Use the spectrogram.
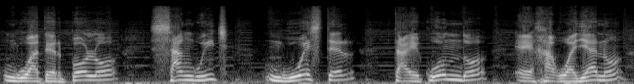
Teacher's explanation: Que no formaba parte, hay que acordarse de esto, que no formaba parte del abecedario latino, nunca en el latín había W, puede articularse de diferentes formas, como un sonido vocálico, o sea, como una U o como la secuencia de sonido gu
